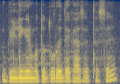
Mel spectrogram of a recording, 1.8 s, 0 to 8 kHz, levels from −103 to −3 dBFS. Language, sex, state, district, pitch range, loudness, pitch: Bengali, female, Tripura, West Tripura, 115-130 Hz, -16 LUFS, 115 Hz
